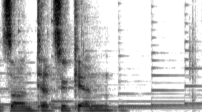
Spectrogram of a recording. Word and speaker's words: Zantetsuken: annoying to fight hey Odin what's he say zantetsuken zukin zanet suen Z sutin Zan Zan Z Ken yeah zantetsuken is it zantetsuken yeah I was even saying it wrong yeah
